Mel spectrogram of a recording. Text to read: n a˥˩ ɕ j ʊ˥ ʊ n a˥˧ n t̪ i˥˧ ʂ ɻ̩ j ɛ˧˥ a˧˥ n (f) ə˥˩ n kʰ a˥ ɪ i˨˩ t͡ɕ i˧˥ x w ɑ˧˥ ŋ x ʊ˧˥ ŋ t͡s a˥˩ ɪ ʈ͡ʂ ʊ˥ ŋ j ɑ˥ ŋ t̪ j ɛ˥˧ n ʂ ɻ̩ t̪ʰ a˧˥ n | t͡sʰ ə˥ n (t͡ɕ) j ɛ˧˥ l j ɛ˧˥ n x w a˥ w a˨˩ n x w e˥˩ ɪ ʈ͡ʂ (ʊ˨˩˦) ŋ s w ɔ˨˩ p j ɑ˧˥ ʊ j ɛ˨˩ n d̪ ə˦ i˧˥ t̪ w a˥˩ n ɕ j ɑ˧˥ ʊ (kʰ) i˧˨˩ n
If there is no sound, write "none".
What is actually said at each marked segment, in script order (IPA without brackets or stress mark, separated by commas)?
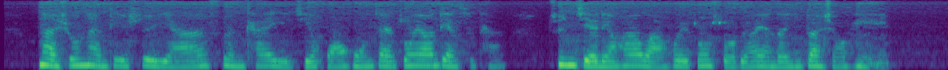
f, t͡ɕ, ʊ˥, pʰ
